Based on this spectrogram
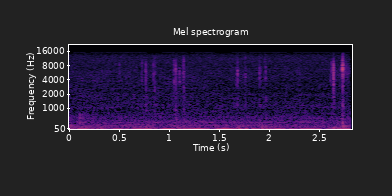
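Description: Soft, irregular keystrokes on a computer keyboard come from someone editing code. A few faint, scattered clicks sit over a low background hum, with no speech.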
